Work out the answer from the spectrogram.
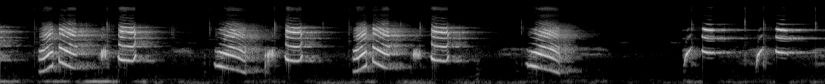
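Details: Green ringneck parrot utters a run of scratchy, speech-like phrases of descending harmonic notes, then after a short silence switches to clearer, flatter tonal syllables.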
